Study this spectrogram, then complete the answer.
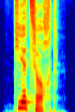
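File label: "Tierzucht", German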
